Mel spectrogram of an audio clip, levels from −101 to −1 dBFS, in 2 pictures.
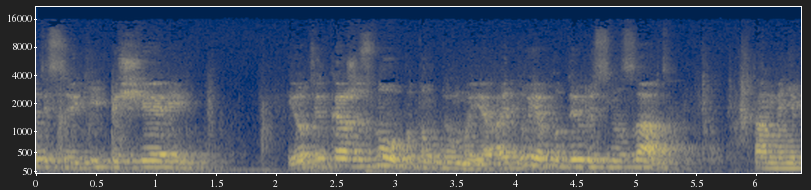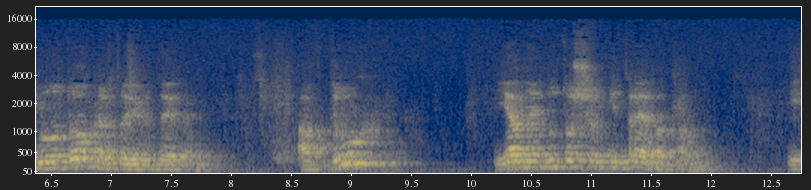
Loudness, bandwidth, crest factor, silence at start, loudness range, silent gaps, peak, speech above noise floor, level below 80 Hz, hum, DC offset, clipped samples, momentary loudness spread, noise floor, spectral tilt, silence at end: -30 LUFS; 16 kHz; 18 dB; 0 s; 5 LU; none; -12 dBFS; 35 dB; -60 dBFS; none; under 0.1%; under 0.1%; 16 LU; -64 dBFS; -6 dB/octave; 0 s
